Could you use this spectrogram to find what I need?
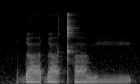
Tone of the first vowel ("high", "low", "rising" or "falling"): low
